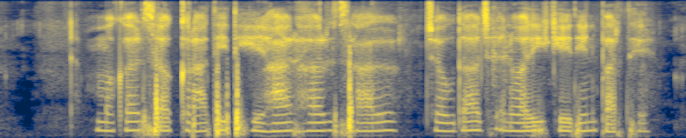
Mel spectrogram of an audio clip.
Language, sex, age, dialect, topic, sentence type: Chhattisgarhi, female, 18-24, Western/Budati/Khatahi, agriculture, statement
